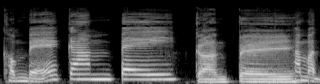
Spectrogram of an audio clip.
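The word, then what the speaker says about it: 干杯: 깐빼이. 한 번 더 깜이. 깐빼이.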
